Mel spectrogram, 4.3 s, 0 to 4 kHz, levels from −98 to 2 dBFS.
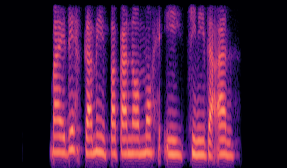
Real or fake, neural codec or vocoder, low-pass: fake; codec, 16 kHz, 1.1 kbps, Voila-Tokenizer; 3.6 kHz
